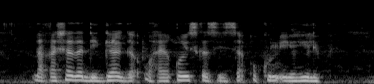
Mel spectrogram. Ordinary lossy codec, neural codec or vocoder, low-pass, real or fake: none; none; 7.2 kHz; real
